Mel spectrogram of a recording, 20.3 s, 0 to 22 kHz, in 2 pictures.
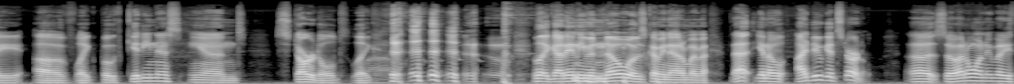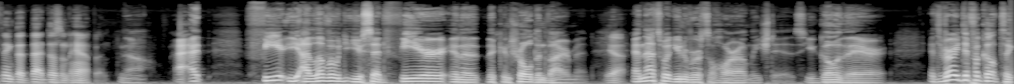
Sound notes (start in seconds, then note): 3.7 chuckles; 3.8 imitates cackling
